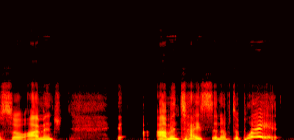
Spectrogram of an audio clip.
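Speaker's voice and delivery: excited, high-pitched. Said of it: "my voice got real high there".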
